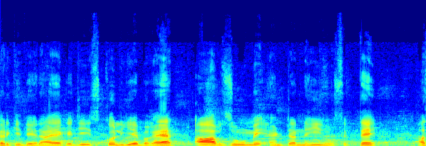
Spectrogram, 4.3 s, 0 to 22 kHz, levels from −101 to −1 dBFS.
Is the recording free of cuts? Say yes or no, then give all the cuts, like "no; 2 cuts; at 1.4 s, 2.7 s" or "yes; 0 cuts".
no; 1 cut; at 1.8 s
